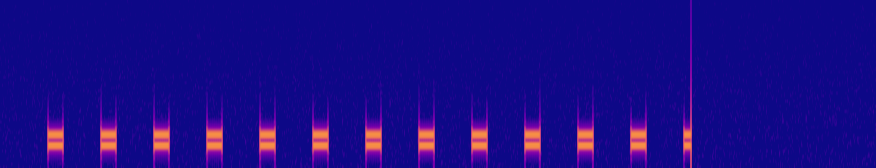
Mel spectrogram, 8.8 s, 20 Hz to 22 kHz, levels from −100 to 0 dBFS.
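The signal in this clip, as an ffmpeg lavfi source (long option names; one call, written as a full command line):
ffmpeg -f lavfi -i "aevalsrc='0.0447*(sin(2*PI*577*t)+sin(2*PI*828*t))*clip(min(mod(t,0.53),0.15-mod(t,0.53))/0.005,0,1)':duration=6.43:sample_rate=44100" out.wav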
